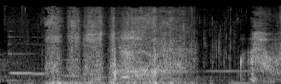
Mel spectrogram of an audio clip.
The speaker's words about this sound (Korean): 자른다. 자른다. 아삭아삭 먹기 좋게 자른다. 입안에는 들어가지도 않았는데 벌써부터 아삭함이 느껴진다. 살아서 밭으로 뛰어나갈 것 같은 이 신선함, 줄기부터 이빨이까지 골고루 잘 묻은 이 양념, 식욕을 자극하는 영롱한 붉은 빛깔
